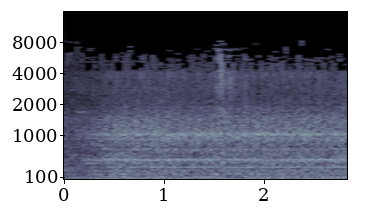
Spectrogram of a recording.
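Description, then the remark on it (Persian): A steady, loud engine drone fills the ride, the deep rumble of a bus motor running continuously from inside the vehicle on a bus trip to Tabriz, Iran, with no voices and no change in pace. “من تصمیم گرفتم برم ارمنستان واکسن بزنم و الانم با اتوبوس دارم میرم تبریز و از اونجا هم باید یه ماشین رو بگیرم و برم مرز نوردوز و از اونجا هم وارد خاک ارمنستان بشم.”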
